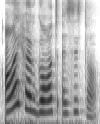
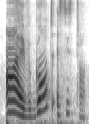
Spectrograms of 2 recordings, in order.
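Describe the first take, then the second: First: 'Have' is said in full as its own word. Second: 'Have' is shortened and joined onto 'I'. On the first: "Полная форма" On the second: "наша будет сокращенная форма"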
